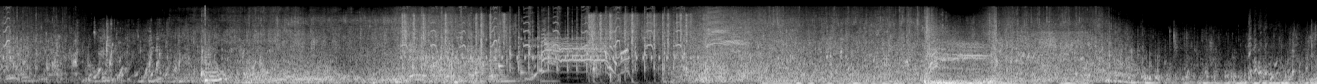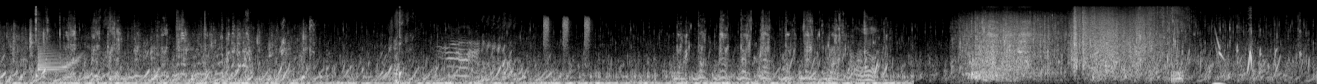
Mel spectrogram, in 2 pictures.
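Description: Water bubbles and gurgles underwater.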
